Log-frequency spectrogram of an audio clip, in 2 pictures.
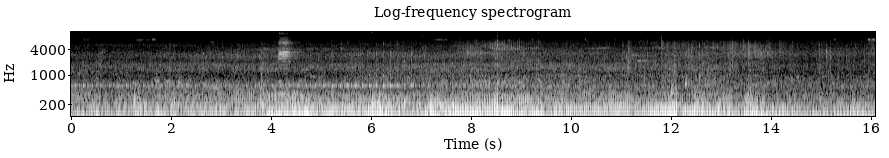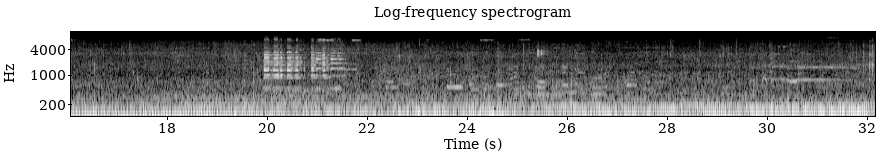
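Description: Road traffic in a slow queue: car engines running in a steady low rumble as vehicles creep past. A car horn sounds for about a second and a half around two-thirds of the way through, with a shorter toot early on.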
